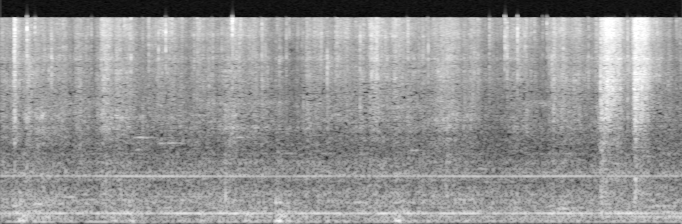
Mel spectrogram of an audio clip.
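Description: Soft rustling and crinkling as stock cubes are unwrapped and crumbled over raw chicken, with a louder crinkle about six seconds in. A steady low hum runs underneath.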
